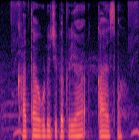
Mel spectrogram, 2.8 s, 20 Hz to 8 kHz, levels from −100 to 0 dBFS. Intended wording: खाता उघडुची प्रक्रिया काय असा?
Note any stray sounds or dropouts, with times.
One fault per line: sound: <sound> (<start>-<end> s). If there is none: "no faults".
sound: dropout (2.3-2.3 s)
